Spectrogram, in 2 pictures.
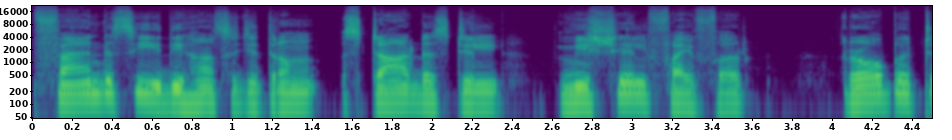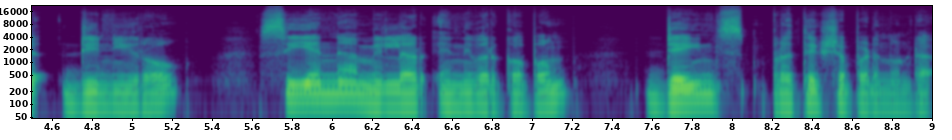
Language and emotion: Malayalam, neutral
